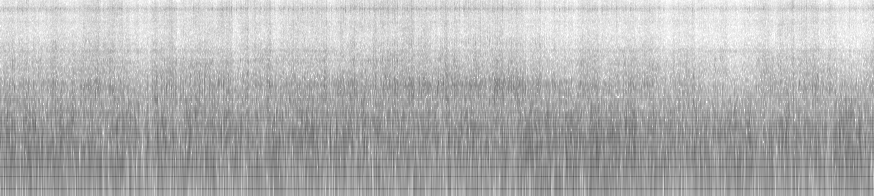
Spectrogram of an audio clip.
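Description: Diesel-hauled passenger train running at speed, heard from an open carriage window: a steady rush of wind, wheel-and-rail noise and the locomotive working at the head of the train.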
